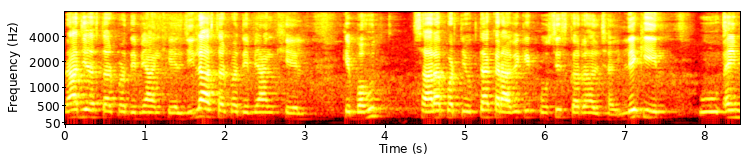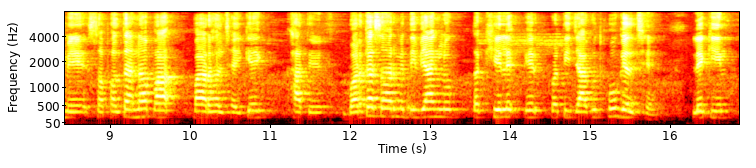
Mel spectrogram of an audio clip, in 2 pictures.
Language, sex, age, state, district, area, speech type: Maithili, male, 18-30, Bihar, Sitamarhi, urban, spontaneous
